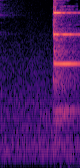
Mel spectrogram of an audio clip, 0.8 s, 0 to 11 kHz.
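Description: A timing bell is rung once at a meeting, marking each 30 seconds after the grace period. The clear, bright ring starts about halfway through after near silence and sustains as it slowly fades.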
